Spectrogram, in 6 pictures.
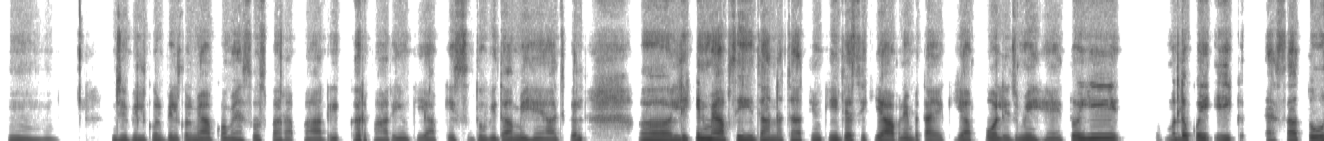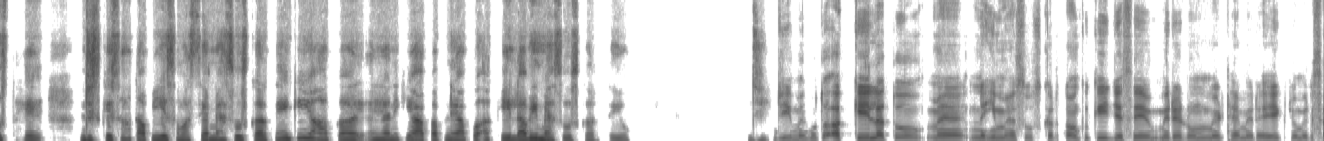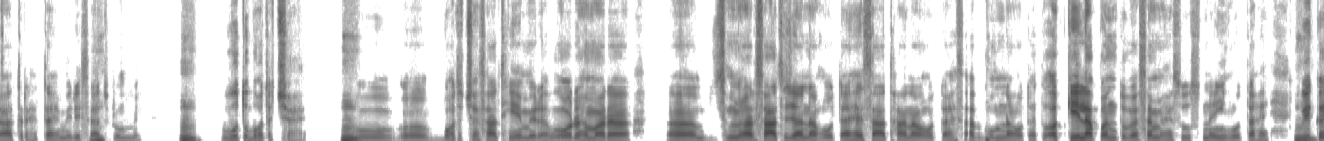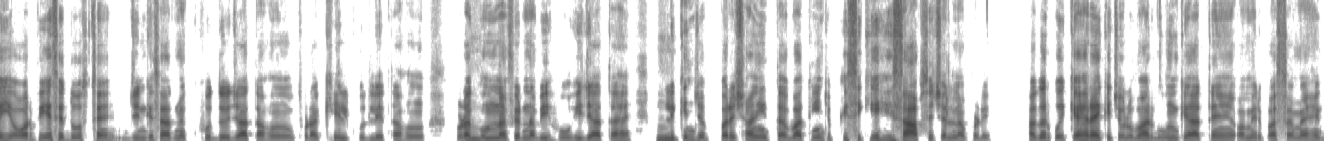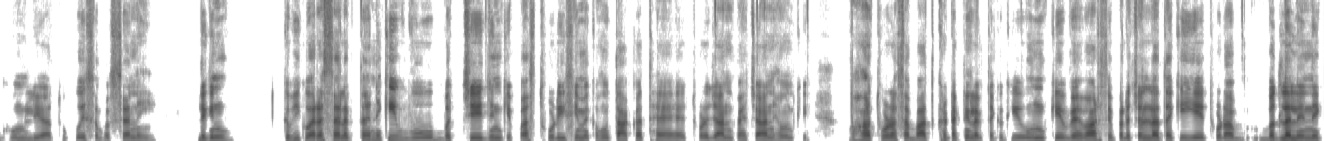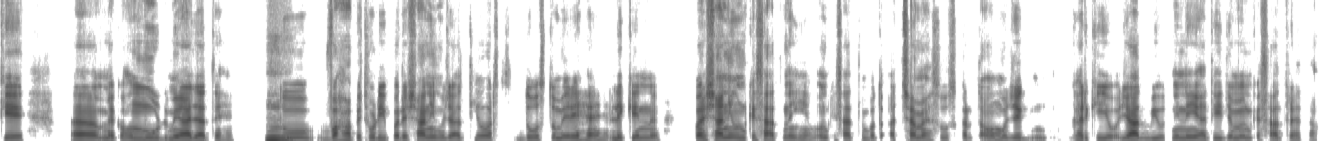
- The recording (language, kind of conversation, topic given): Hindi, advice, दोस्तों के साथ भावनात्मक सीमाएँ कैसे बनाऊँ और उन्हें बनाए कैसे रखूँ?
- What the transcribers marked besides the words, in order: in English: "रूममेट"; in English: "रूम"; in English: "मूड"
